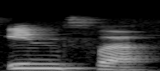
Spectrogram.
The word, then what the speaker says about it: infer: It's infer. So we barely pronounce the R.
